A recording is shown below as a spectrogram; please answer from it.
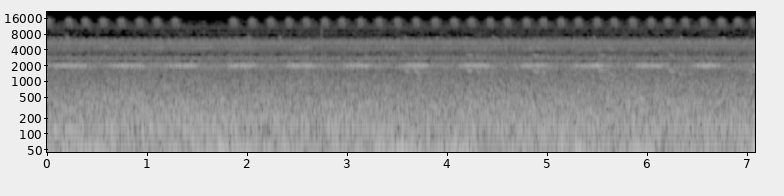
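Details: Crickets heard in the evening outside by a deck, with a chihuahua puppy named Rocket resting there; short chirps recur regularly about every half second over continuous low hum.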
